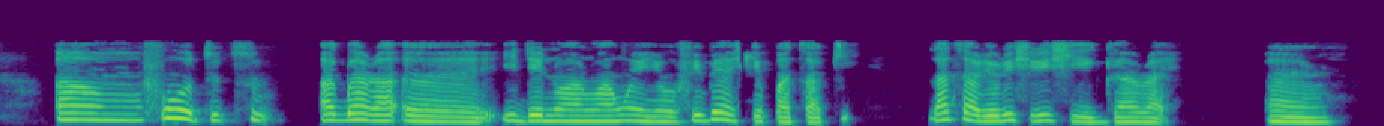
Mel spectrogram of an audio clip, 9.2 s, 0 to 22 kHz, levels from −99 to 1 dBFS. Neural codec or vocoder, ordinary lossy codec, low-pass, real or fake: none; none; 5.4 kHz; real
